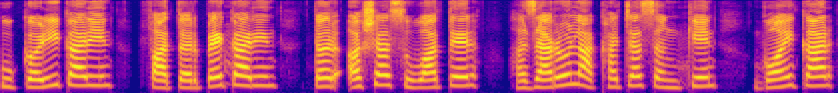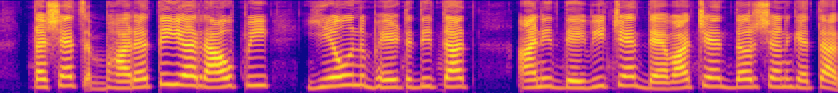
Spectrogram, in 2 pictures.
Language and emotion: Goan Konkani, neutral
